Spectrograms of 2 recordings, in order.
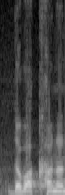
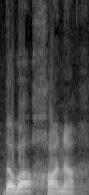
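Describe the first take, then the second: First: दवाखाना with a hard kh, as the wrong form; wrong pronunciation. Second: दवाखाना with a throaty x sound on खा; correct pronunciation. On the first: Teacher demonstrating the wrong दवाखाना again. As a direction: say दवाखाना with plain kh as the error. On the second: Teacher giving the correct दवाखाना again. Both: Shown as a demonstration. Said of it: "दवाखाना नहीं".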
